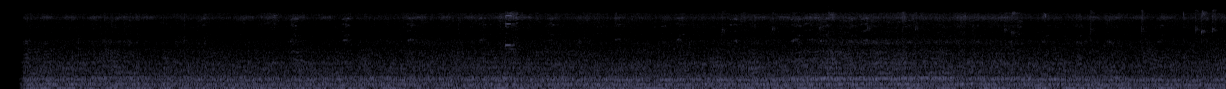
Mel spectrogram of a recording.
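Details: Western honey bees carrying pollen loads make a steady, dense hum of many bees buzzing together, low and continuous throughout.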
